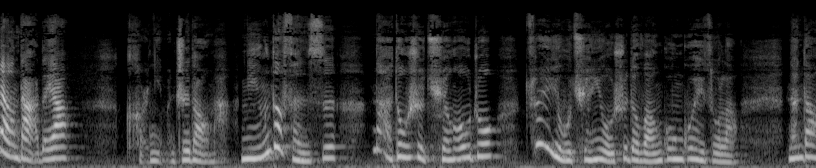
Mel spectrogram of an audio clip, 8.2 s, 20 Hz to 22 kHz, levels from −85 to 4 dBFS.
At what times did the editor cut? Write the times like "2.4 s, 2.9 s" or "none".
2.4 s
